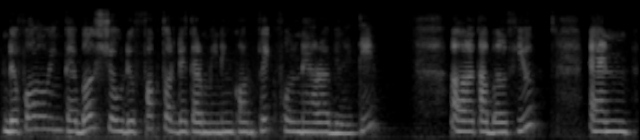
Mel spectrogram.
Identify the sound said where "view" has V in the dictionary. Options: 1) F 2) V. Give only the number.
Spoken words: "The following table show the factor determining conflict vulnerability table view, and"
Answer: 1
